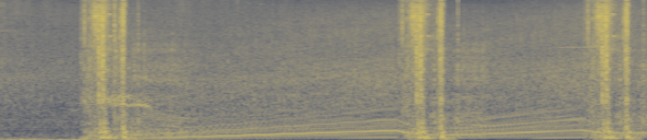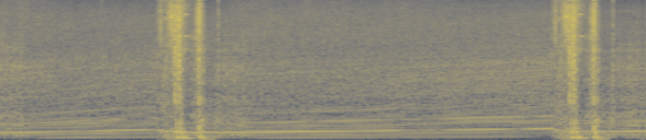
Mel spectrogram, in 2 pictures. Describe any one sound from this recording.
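Sharp bursts crack at each gear shift.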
